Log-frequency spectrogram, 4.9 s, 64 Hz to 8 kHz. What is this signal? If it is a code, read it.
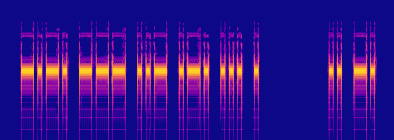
Morse code, heard as a keyed tone, about 23 wpm, 700 Hz. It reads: COURSE IN
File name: Book One / 14-Chapter 14 - 23 WPM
